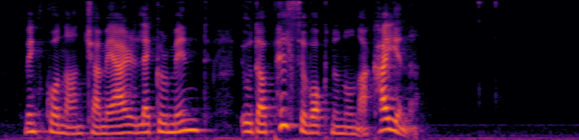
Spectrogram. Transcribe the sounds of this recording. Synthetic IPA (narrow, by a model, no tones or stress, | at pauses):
ʋɪŋ̥kɔnant͡ʃamaːɹlɛɡʊɹmɪnt̪ʉːt̪awpʰɪlsəʋɔknənʊna̰ːkʰajɪnə̰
